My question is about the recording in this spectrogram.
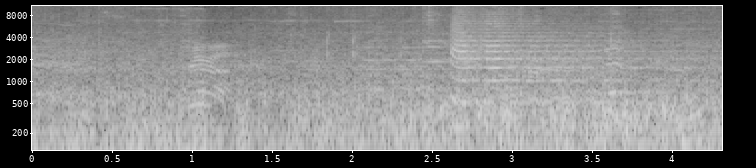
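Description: Cyclists riding in a dense group, with a steady rumble of wind and riding noise on the microphone and scattered voices. About two and a half seconds in, a horn sounds once and holds for about a second.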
